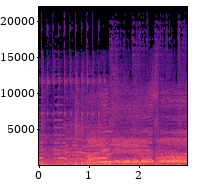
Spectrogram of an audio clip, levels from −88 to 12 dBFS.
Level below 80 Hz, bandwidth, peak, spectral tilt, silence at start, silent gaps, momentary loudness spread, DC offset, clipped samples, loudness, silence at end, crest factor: -28 dBFS; over 20 kHz; -2 dBFS; -4.5 dB/octave; 0 s; none; 6 LU; under 0.1%; under 0.1%; -17 LUFS; 0 s; 14 dB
